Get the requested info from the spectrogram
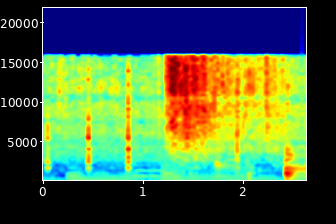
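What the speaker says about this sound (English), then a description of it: "While the onion and garlic are being fried, we add the celery." Onion and garlic fry in extra virgin olive oil in a pot, a soft steady sizzle under a tonal hum, with a few sharp stirring taps and a louder burst near the end.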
